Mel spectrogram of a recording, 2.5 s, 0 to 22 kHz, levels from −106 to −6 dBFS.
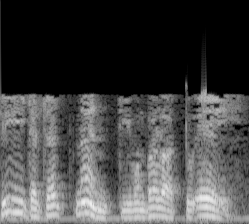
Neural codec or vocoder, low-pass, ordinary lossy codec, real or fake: vocoder, 48 kHz, 128 mel bands, Vocos; 19.8 kHz; AAC, 16 kbps; fake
